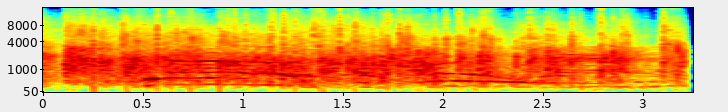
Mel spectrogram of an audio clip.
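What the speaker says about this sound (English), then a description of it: "Round of applause for yourselves." Steady clapping from a crowd fills the whole stretch, with a voice talking over the applause.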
